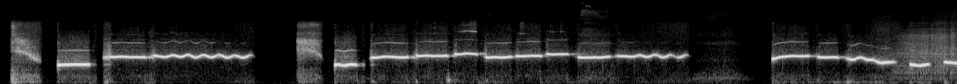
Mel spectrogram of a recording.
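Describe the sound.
A man whistles a song melody, a clear sustained tune with wavering vibrato across several phrases, broken by brief breaths and short pauses, with no talking.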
